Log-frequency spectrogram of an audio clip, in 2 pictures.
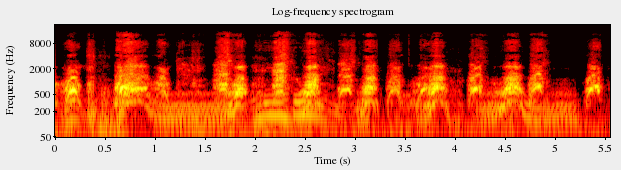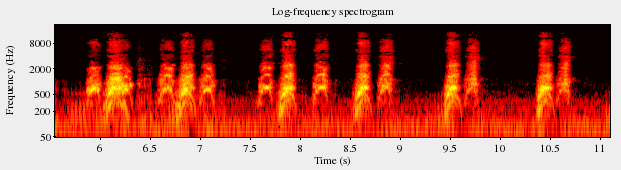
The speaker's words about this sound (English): I don't understand. We're at the dog park and they see a dog and they go crazy.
